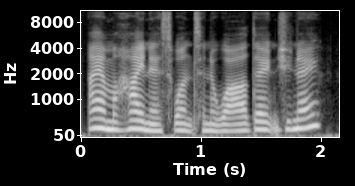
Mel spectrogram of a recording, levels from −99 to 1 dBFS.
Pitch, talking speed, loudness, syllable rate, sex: 200 Hz, 305 wpm, -16 LUFS, 6.8 syllables/s, female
